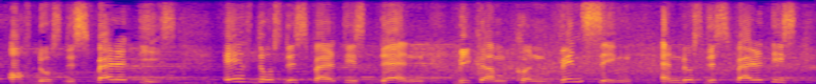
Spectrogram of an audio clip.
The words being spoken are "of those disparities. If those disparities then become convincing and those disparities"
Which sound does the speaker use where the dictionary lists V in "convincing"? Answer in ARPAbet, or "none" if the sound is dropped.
V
